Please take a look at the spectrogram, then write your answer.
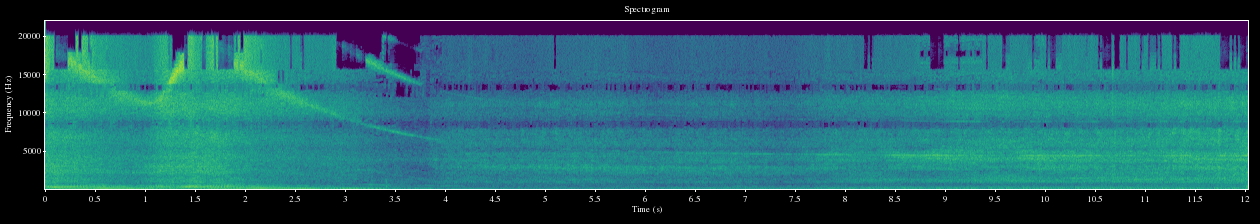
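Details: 2007 Ford F-250 crew cab Powerstroke diesel, rebuilt built motor with tuner, 268,000 miles, heard through a cracked door: deep diesel clatter swells through a hard rev, then settles to a steady, even idle with no knocks; healthy, blowing black smoke.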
